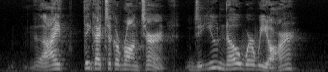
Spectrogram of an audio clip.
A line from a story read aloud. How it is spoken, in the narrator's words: asked, still pleading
